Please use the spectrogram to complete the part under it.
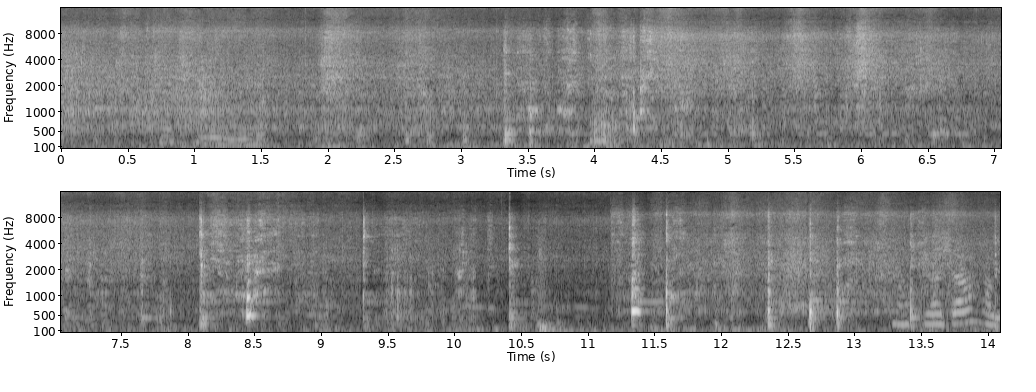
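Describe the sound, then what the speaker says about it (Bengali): A spice masala of chili, coriander and turmeric powder with salt fries and is stirred in a pan, giving a steady sizzle broken by scraping spatula strokes and scattered clinks that get sharper toward the end. "দিয়ে দেবো এক চামচ লঙ্কার গুঁড়ো ধনে গুঁড়ো হলুদ গুঁড়ো স্বাদ মতো নুন দিয়ে মশলাটা কষিয়ে নেব"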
